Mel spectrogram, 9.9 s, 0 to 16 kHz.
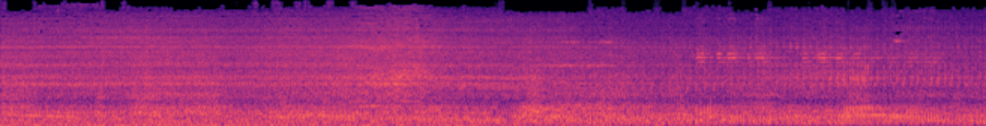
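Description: Honda XRE300's single-cylinder four-stroke engine running as the motorcycle rides along a street, its note shifting slightly with the throttle. Heavy wind rumble on the handlebar-mounted microphone runs under it.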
